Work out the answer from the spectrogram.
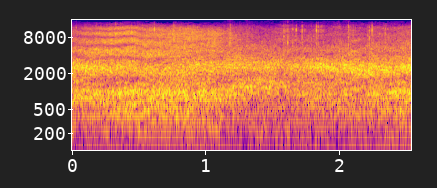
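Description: A small airplane flies overhead, its engine a loud, steady, droning roar that holds evenly throughout, with no other sounds standing out.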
